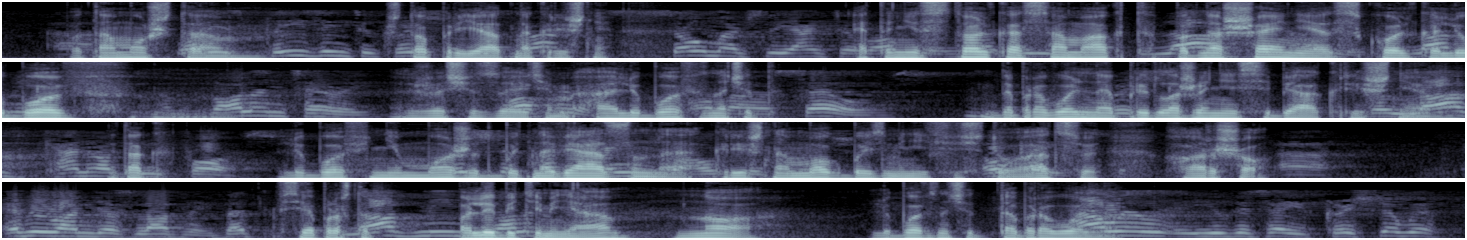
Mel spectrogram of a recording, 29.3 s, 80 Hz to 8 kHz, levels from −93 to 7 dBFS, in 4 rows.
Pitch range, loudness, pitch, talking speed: 115-155 Hz, -26 LUFS, 125 Hz, 90 wpm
